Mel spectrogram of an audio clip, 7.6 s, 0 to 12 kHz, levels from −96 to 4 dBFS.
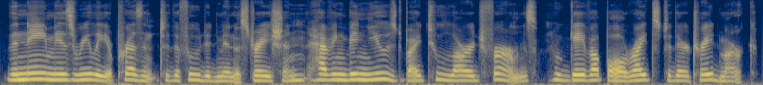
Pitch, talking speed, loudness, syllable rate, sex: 205 Hz, 205 wpm, -15 LUFS, 4.7 syllables/s, female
